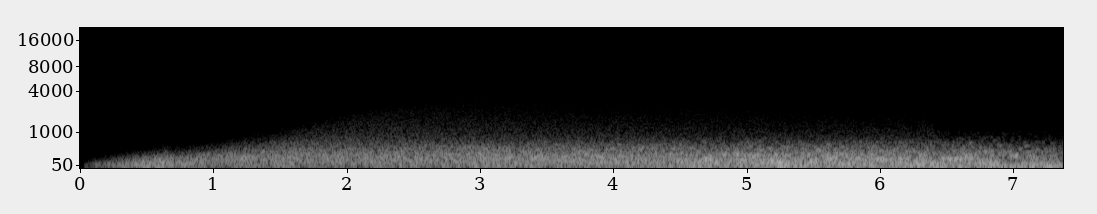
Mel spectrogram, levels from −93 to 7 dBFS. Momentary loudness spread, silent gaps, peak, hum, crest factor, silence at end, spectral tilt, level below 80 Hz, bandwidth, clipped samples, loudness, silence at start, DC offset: 9 LU; none; -22 dBFS; none; 18 dB; 0 s; -14.5 dB/octave; -44 dBFS; 2.5 kHz; under 0.1%; -41 LUFS; 0.1 s; under 0.1%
